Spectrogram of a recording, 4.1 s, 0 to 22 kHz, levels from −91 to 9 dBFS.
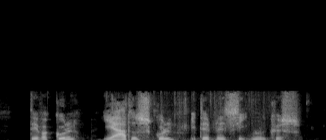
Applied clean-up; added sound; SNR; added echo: neural separator model SepFormer DNS4.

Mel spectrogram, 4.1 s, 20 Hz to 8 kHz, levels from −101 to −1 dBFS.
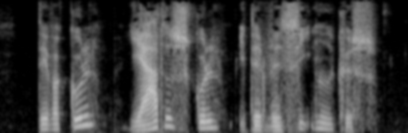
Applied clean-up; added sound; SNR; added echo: none; none; none; none.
